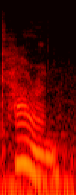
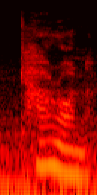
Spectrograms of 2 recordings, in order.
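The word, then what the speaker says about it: Charon: figure with a coin described it only your pronunciation is a little off the name you heard wasn't Karen no it was c h o n as in Caron that was great Berryman who in exchange for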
